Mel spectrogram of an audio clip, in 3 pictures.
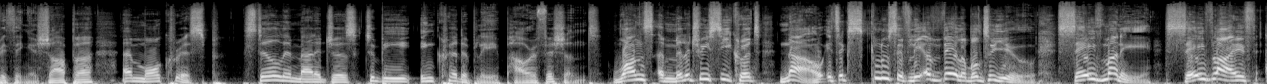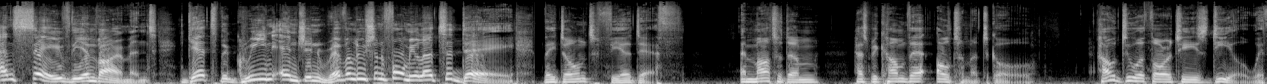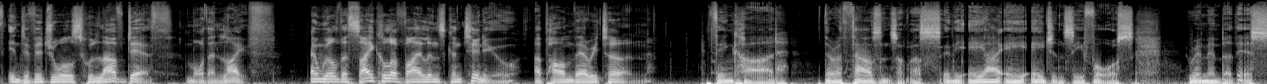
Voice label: Asian English cold voice over reel casual hype docu drama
